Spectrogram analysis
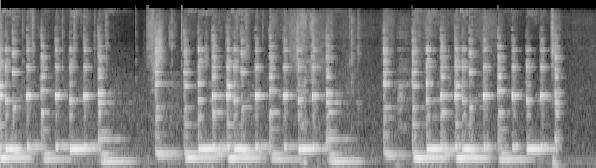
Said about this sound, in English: But to be fair, it is tradition for the phone to ring.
